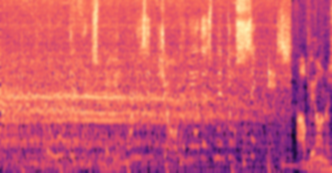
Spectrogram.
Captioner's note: BLU Spy Screaming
